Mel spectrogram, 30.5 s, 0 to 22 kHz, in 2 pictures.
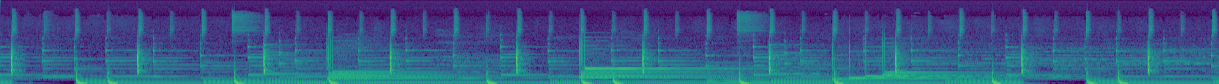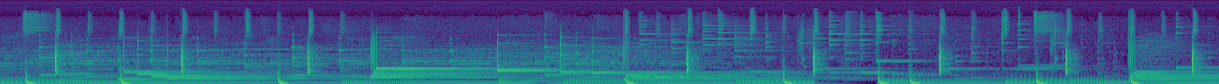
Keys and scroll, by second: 7.3 a, 9.7 ctrl+h, 11.7 a, 12.8 ctrl+h, 20.4 Delete, 21.6 Delete.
